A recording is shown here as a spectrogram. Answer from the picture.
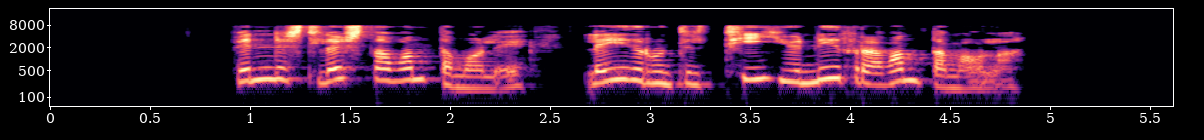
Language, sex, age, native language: Icelandic, female, 20-29, Icelandic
